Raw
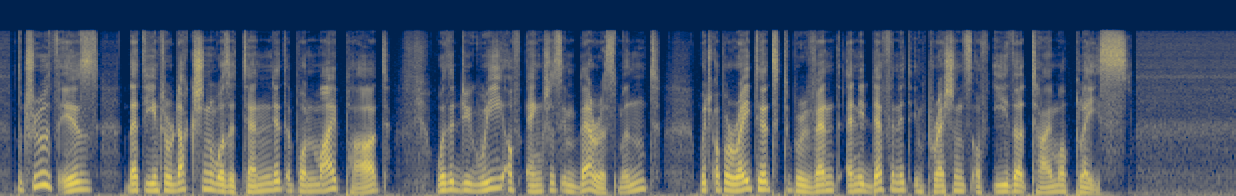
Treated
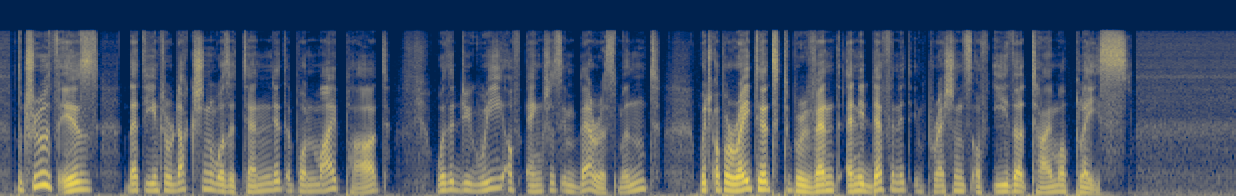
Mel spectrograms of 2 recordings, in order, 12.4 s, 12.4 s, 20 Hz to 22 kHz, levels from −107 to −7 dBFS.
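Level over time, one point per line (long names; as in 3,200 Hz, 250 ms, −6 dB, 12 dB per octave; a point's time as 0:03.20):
0:00.69 +2 dB
0:01.39 −5 dB
0:05.89 −5 dB
0:07.04 +2 dB
0:08.69 +2 dB
0:09.22 −10.5 dB
0:09.62 −1 dB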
